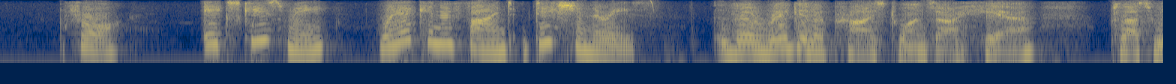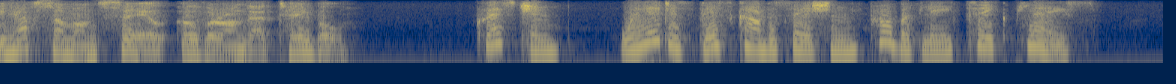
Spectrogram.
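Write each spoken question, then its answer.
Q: Where does this conversation probably take place?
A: In a bookstore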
